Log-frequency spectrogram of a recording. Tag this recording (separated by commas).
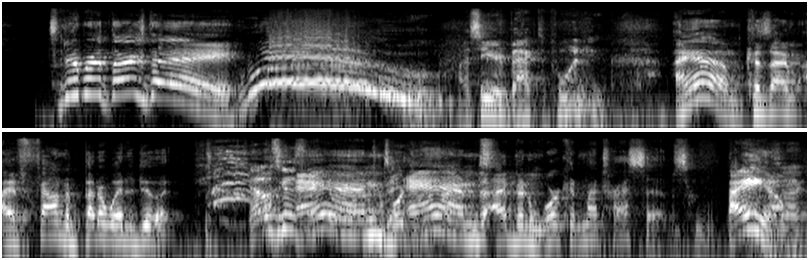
Speech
